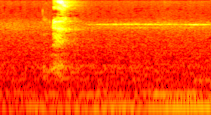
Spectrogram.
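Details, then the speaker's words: Woman with sudden bouts of hiccups after eating a pomegranate: one brief, sharp hiccup over a low room hum and a faint steady tone. "अच्छी खासी हिचकी start हो गई और बहुत बढ़िया अपना काम कर रही थी मैं लेकिन सडनली बताओ इनका मैं क्या करूं"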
